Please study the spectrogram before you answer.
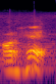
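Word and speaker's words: ὀργή: La palabra ira viene del término griego orge. Tiene acento en la E.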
